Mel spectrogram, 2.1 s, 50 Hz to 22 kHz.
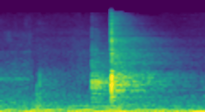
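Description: A single light tap about a second in, as a plastic K2 meter is set down on the edge of a porcelain sink, over a steady low hum.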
